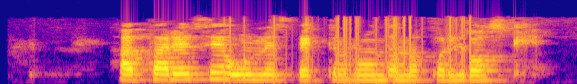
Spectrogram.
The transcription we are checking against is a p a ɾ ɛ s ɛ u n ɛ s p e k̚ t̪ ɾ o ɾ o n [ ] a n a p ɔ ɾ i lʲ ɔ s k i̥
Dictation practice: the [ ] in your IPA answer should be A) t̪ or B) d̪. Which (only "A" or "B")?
B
